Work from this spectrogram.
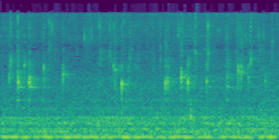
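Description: Mixed vegetable kebabs fry over a low flame in hot cooking oil, giving a soft, steady sizzle with scattered small pops and crackles, quiet and close.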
